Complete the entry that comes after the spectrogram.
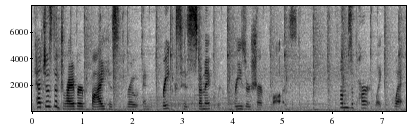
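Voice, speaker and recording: A woman reading a visual novel aloud as a game streamer, with expressive, theatrical delivery. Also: medium pitch, slow, music in the background. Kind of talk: dramatic narration of a visual novel with casual asides.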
